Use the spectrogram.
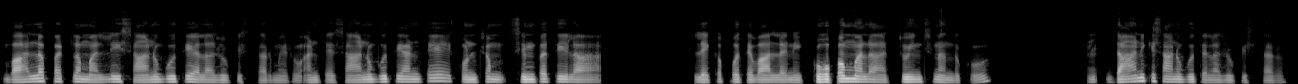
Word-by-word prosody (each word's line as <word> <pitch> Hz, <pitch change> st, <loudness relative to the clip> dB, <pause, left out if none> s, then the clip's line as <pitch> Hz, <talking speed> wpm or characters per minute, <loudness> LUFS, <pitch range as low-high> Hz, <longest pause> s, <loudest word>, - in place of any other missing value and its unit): వాళ్ళ 125 Hz, +5 st, +3 dB
పట్ల 135 Hz, 0 st, -3 dB, 0.2 s
మళ్ళీ 115 Hz, +4 st, 0 dB
సానుభూతి 115 Hz, +4 st, 0 dB
ఎలా 110 Hz, 0 st, -3 dB
జూపిస్తారు 100 Hz, 0 st, -9 dB
మీరు? 95 Hz, 0 st, -12 dB
అంటే 105 Hz, -1 st, -6 dB
సానుభూతి 115 Hz, +6 st, 0 dB
అంటే 125 Hz, +5 st, -1 dB, 0.3 s
కొంచెం 110 Hz, +2 st, 0 dB, 0.2 s
సింపతీ‌లా 115 Hz, -1 st, +2 dB, 1.2 s
లేకపోతే 110 Hz, 0 st, -3 dB
వాళ్ళని 105 Hz, 0 st, -1 dB, 0.2 s
కోపం 135 Hz, +3 st, +8 dB
అలా 120 Hz, -2 st, 0 dB, 0.2 s
చూయించినందుకు, 110 Hz, -3 st, -1 dB, 1.1 s
హ్మ్. 115 Hz, -, -9 dB, 0.2 s
దానికి 145 Hz, +6 st, +2 dB
సానుభూతెలా 115 Hz, -4 st, -2 dB
జూపిస్తారు? 95 Hz, 0 st, -13 dB
115 Hz, 95 wpm, -23 LUFS, 105-125 Hz, 1.2 s, కోపం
